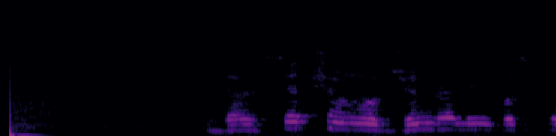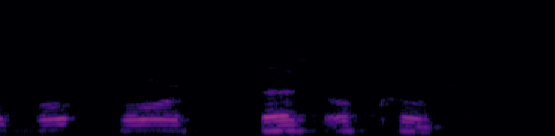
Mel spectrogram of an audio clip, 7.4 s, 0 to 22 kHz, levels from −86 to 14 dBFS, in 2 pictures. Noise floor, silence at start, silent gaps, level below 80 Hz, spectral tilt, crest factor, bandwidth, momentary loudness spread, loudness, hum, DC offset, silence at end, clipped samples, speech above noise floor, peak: -88 dBFS; 0.05 s; none; -80 dBFS; -8 dB/octave; 18 dB; 9 kHz; 12 LU; -57 LUFS; none; under 0.1%; 0.8 s; under 0.1%; 32 dB; -38 dBFS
